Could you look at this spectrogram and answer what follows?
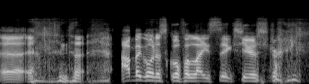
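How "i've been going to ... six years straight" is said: playful high-pitched rapper impression. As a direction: mimic your co-host in a higher rapper voice. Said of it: "is it the [name] voice".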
